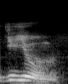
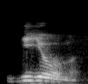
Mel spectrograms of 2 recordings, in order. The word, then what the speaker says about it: Guillaume: Okay, Guillaume, is that how I pronounce your name? Well, it's Guillaume. Say it again. Guillaume. Guillaume. Guillaume, yeah. Well, you have to be French to pronounce it.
